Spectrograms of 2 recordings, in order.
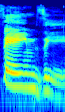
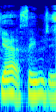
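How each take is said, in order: First: Imagined samesies delivery. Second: Low, quiet, casual aside; understated, lower and softer; offhand samesies. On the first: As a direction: stretch it out as a mock catchphrase. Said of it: "I picture being like". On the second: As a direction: toss it off softly under the breath. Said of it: "Not like". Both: Retold or imitated.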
